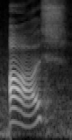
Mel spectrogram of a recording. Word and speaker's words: H: The next letter is H, which is pronounced as ash in French, and the word is hibou, which means owl in English.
